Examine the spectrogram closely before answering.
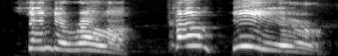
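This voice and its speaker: A woman's put-on character voice at an extremely high pitch, with very wide pitch swings. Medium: read story. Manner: bossy, snippy.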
